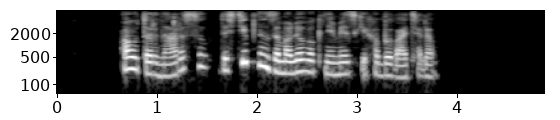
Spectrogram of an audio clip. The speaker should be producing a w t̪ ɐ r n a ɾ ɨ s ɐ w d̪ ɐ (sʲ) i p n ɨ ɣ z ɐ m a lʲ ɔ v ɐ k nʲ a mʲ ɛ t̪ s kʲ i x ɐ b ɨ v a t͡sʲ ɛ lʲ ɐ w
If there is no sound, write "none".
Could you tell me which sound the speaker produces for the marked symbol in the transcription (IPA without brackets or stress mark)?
sʲ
